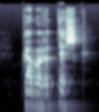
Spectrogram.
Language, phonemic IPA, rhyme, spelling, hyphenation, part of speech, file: Dutch, /ˌkaː.baː.rɛˈtɛsk/, -ɛsk, cabaretesk, ca‧ba‧re‧tesk, adjective, Nl-cabaretesk.ogg
- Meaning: cabaret-like; as if from a comedy show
